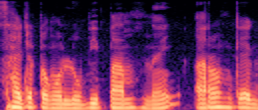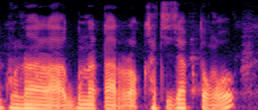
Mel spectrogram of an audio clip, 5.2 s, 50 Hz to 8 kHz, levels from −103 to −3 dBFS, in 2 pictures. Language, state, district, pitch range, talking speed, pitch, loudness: Kokborok, Tripura, Dhalai, 100-120 Hz, 175 wpm, 110 Hz, -16 LUFS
